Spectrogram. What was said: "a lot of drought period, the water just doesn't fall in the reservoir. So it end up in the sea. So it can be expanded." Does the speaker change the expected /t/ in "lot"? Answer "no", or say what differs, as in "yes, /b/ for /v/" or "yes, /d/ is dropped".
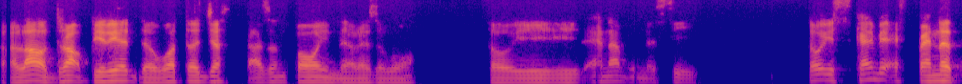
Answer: yes, /t/ is dropped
